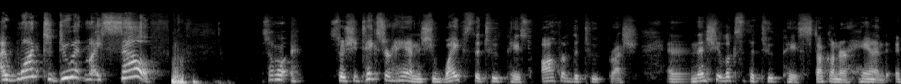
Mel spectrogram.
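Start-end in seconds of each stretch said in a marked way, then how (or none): 0.0-1.7 put-on shrill child scream, very high, very slow. Retelling a bathroom struggle with a four-year-old daughter: imitating a child screaming. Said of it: "she starts screaming".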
